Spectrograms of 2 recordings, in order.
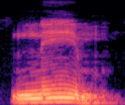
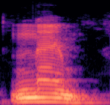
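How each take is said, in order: First: The word is said slowly and carefully. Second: The word is said quickly and hurriedly. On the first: The speaker calls it right. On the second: The speaker calls it wrong.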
